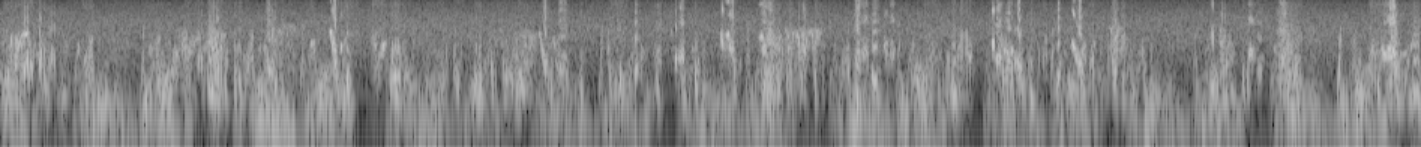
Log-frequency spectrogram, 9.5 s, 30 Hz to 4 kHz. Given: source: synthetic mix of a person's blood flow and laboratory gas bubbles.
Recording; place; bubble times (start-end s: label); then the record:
Doppler ultrasound of blood flow; precordium
0.02-0.48 s: bubbles
0.53-0.63 s: bubbles
0.95-1.15 s: bubbles
1.18-1.65 s: bubbles
1.74-2.10 s: bubbles
2.17-2.38 s: bubbles
2.46-2.97 s: bubbles
3.01-3.10 s: bubbles
3.12-3.81 s: bubbles
3.85-3.91 s: bubbles
4.02-4.18 s: bubbles
4.21-4.43 s: bubbles
4.46-4.68 s: bubbles
4.78-4.95 s: bubbles
5.01-5.51 s: bubbles
5.67-5.97 s: bubbles
6.14-6.50 s: bubbles
6.58-7.58 s: bubbles
8.04-8.43 s: bubbles
8.48-8.76 s: bubbles
9.12-9.48 s: bubbles
From the record:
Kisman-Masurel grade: 343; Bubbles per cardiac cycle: rolling drumbeat, 9 or more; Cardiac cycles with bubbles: 100%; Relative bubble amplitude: loud (0.450 to 0.775); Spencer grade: 3 (all of the cardiac periods contain showers or single bubble signals, but not dominating or overriding the cardiac motion signals); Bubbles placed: anywhere in the cardiac cycle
